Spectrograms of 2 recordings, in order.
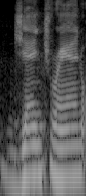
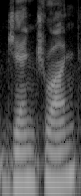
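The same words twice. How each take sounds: First: The last name has an American English pronunciation. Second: The last name has a Vietnamese pronunciation.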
